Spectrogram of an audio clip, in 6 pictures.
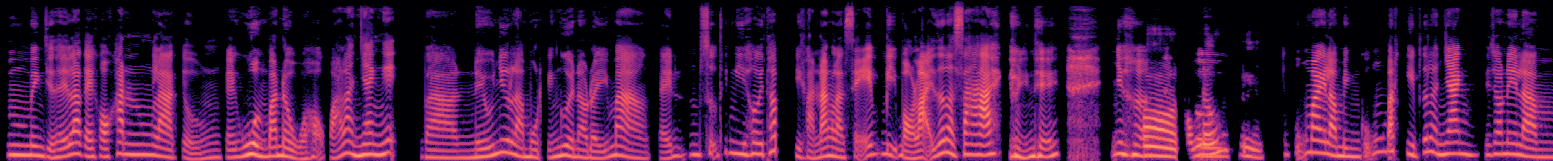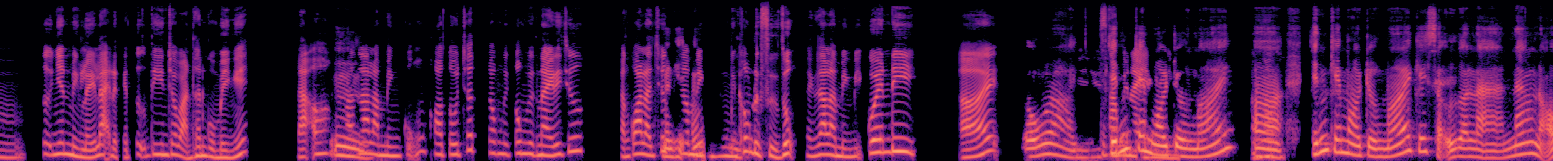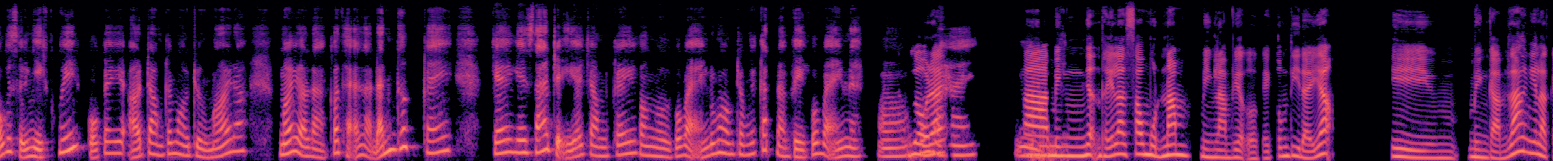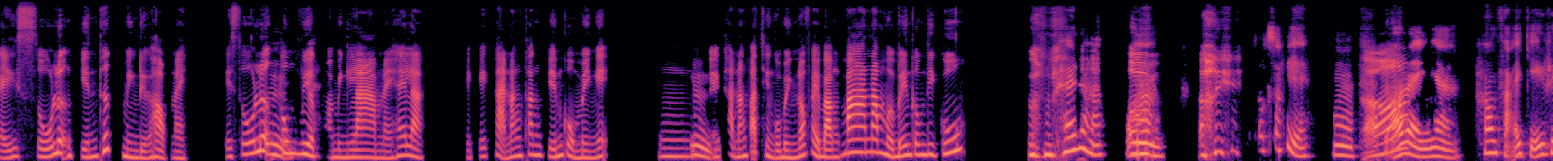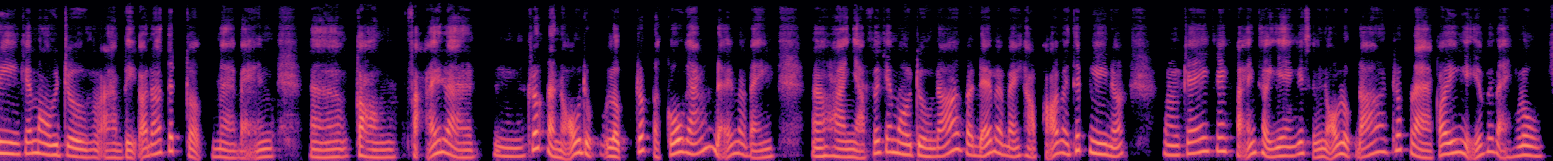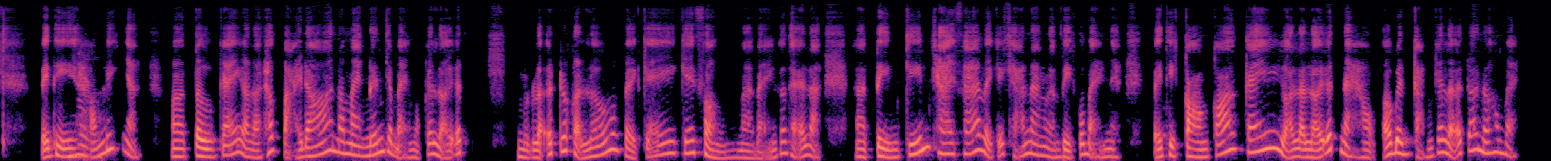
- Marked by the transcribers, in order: tapping; laughing while speaking: "ấy, kiểu như thế. Nhưng mà"; other background noise; bird; laugh; laughing while speaking: "ấy"
- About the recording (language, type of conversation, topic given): Vietnamese, podcast, Có khi nào một thất bại lại mang đến lợi ích lớn không?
